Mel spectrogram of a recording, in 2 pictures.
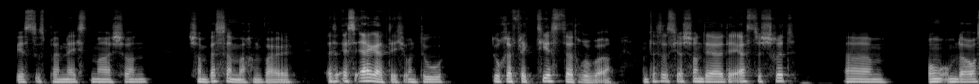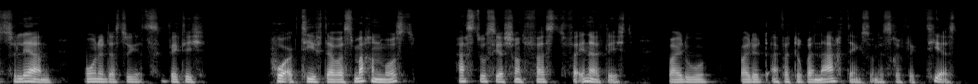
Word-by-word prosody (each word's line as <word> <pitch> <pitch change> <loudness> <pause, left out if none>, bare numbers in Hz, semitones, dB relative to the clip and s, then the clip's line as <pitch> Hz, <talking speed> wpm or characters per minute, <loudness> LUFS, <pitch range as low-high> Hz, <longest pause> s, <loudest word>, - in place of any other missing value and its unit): wirst 120 -1 -2
du - - -6
es 115 - -8
beim 115 0 -1
nächsten 115 +2 -1
Mal 115 -1 +1
schon 115 +1 -2 0.4
schon 120 -2 +1
besser 135 0 +1
machen, 105 0 0
weil 105 +1 0 0.3
es - - 0
es 145 -2 +2
ärgert 150 -7 +7
dich 105 -1 -2
und 115 -1 -2
du 115 -1 +1 0.5
du 135 - +2
reflektierst 135 +2 +2
da 115 - +7
drüber. 100 -2 -2 0.3
Und 120 +1 -5
das 130 - -3
ist 145 -1 -1
ja - - +1
schon 135 0 +1
der 125 -1 +4
der 125 - 0
1. 135 -1 0
Schritt, 150 +3 0 0.5
ähm, 120 -3 +1 0.4
um 130 +1 +4
um 125 0 +1
daraus 120 +1 +1
zu 130 - -3
lernen. 120 -6 +4 0.3
Ohne, 125 -1 +2
dass 115 -1 -3
du 115 - -4
jetzt 120 +4 -8
wirklich 115 -2 -2 0.6
proaktiv 120 +1 +3
da 115 -1 +4
was 110 0 +1
machen 145 -2 +4
musst, 135 +4 -1 0.4
hast 140 0 -2
du - - +1
es 130 0 -3
ja 125 - +3
schon 125 0 0
fast 115 0 -3
verinnerlicht, 110 -5 -1 0.3
weil 110 +1 +2
du 110 0 -1 0.3
weil 110 0 +1
du - - -13
einfach 115 0 -2
darüber 110 -1 -1
nachdenkst 110 -2 0
und 110 - -5
das 110 +3 -8
reflektierst. 105 -1 -4
120 Hz, 195 wpm, -24 LUFS, 110-130 Hz, 0.6 s, ärgert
